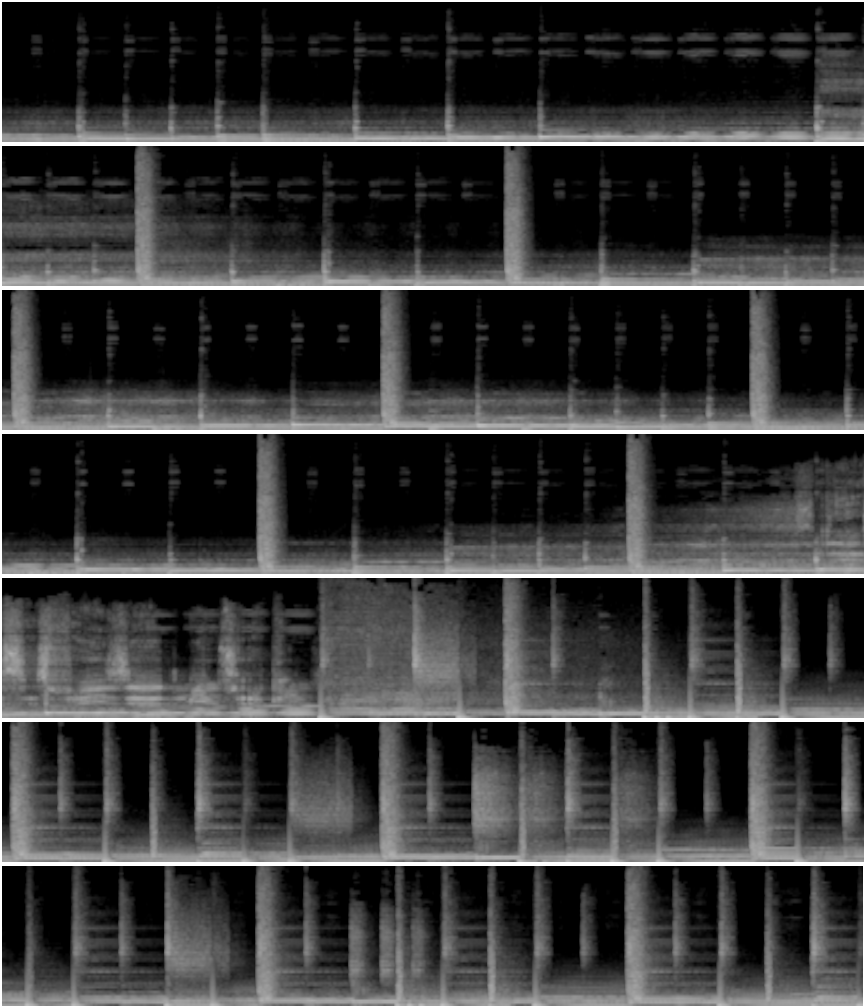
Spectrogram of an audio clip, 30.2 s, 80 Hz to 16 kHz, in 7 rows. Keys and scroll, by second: 0.0-0.1 typing, 11.8-13.1 typing, 19.0 r, 21.0-22.2 typing, 22.2 Escape, 27.9 e.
